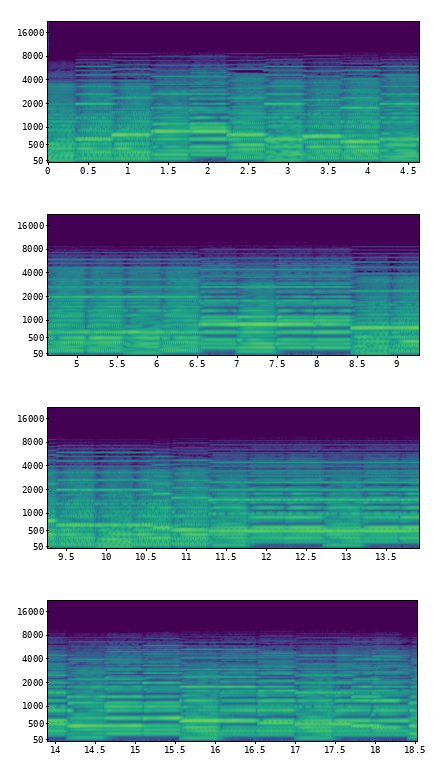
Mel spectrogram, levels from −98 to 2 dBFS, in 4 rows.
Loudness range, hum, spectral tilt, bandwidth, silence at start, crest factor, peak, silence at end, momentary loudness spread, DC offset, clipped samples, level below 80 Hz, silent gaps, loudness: 1 LU; none; -5.5 dB/octave; 8.4 kHz; 0 s; 14 dB; -10 dBFS; 0 s; 2 LU; under 0.1%; under 0.1%; -44 dBFS; none; -23 LUFS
